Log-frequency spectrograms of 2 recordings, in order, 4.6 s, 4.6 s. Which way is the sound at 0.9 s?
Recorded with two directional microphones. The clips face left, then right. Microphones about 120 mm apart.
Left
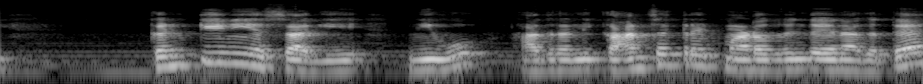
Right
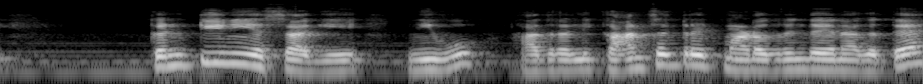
40° left (ahead or behind).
